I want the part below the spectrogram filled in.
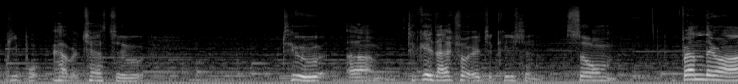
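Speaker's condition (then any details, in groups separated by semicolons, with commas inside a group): Cerebral palsy; ankles and arms affected; diagnosed early childhood, not talking or walking; slight slur, speech therapy in childhood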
